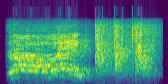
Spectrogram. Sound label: Cheer; SSBB; Link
